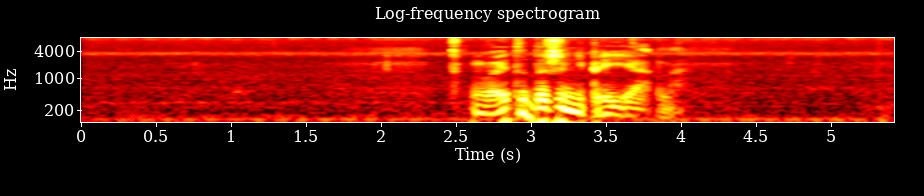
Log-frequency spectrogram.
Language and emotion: Russian, neutral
